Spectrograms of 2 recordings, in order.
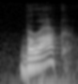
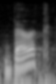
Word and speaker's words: Barak: Barak, or Barak, depending on how you want to pronounce it, timidly refused to take up arms without the support of the judge, the prophet Deborah, in Judges 4.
